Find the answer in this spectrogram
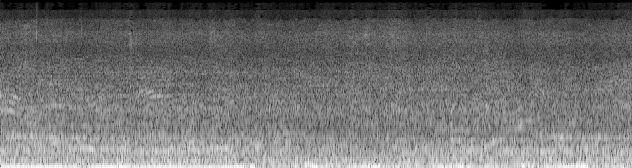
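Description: Food-stall ambience: a steady low hum with people talking in the background.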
